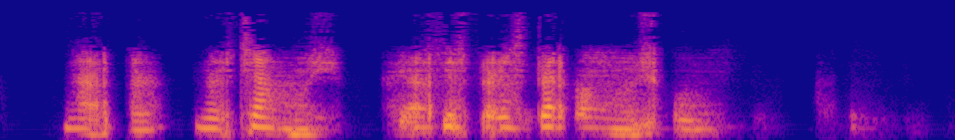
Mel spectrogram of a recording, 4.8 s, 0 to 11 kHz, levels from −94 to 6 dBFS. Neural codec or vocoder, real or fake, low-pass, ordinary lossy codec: codec, 44.1 kHz, 0.9 kbps, DAC; fake; 9.9 kHz; MP3, 32 kbps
